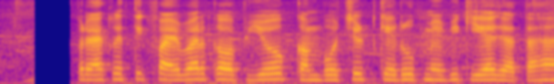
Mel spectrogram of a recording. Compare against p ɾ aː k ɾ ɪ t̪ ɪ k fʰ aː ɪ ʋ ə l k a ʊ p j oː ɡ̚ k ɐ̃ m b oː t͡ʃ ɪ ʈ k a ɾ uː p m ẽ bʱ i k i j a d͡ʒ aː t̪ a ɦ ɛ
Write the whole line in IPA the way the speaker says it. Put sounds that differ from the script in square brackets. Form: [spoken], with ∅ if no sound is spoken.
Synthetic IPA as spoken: p ɾ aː k ɾ ɪ t̪ ɪ k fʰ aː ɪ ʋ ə [ɾ] k a ʊ p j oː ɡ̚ k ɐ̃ m b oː t͡ʃ ɪ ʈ k [e] ɾ uː p m ẽ bʱ i k i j a d͡ʒ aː t̪ a ɦ ɛ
